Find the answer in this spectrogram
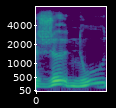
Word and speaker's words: genou: va le voir pourquoi genou de syllabes première syllabe jeu deuxième syllabe nous jeu avec un g le j'ai suivi d'un e fait le son jeu suivi de nous no1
